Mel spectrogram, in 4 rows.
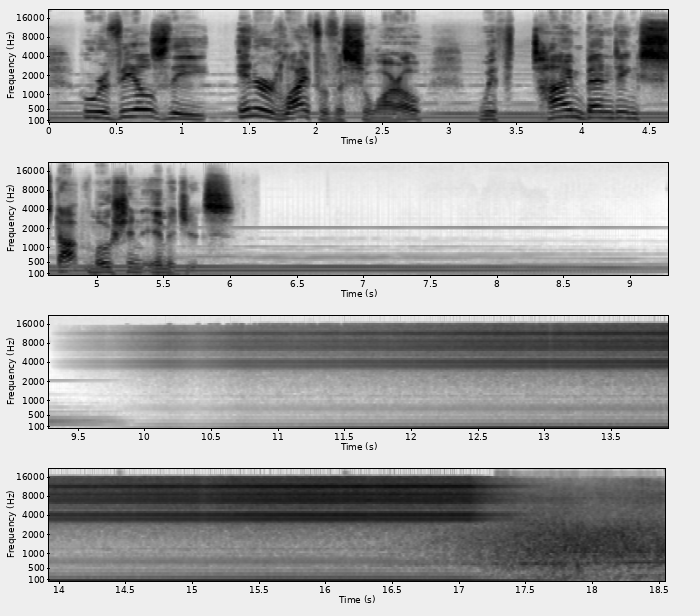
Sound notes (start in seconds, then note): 9.7 light buzzing; 16.5 cars driving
